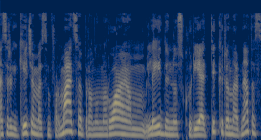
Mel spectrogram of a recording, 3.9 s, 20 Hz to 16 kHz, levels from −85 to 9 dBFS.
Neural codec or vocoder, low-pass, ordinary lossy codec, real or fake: none; 14.4 kHz; MP3, 48 kbps; real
